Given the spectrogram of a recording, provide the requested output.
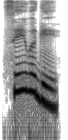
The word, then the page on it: ಸೇವಗೆ: sēvage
